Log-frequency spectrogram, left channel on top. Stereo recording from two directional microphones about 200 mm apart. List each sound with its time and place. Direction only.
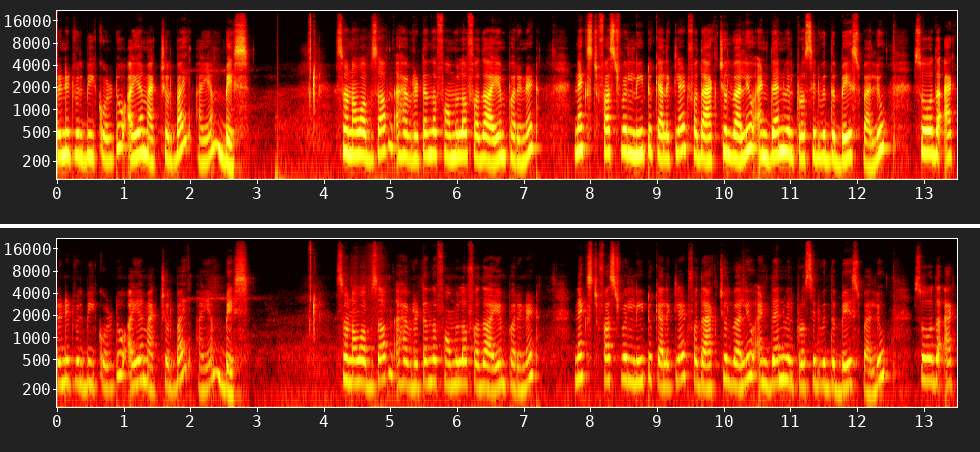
0.0 s a woman's voice: 30° left (ahead or behind)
